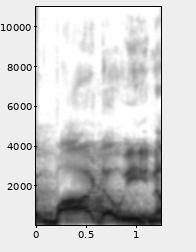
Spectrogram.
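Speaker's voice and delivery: बाडवेन with a clear b sound, not v; correct pronunciation. Shown as a demonstration. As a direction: open बाडवेन on बा. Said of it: "आप वा की जगह बा पढ़ें।".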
